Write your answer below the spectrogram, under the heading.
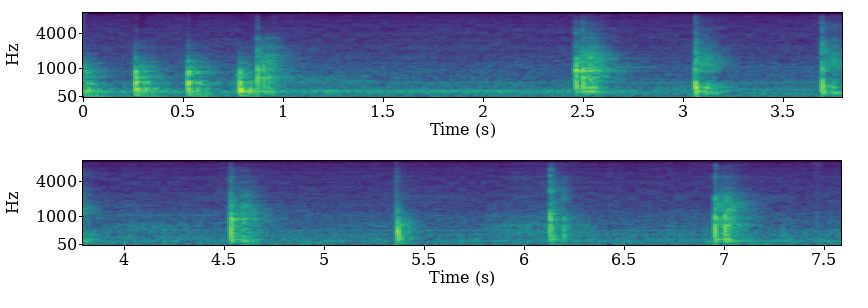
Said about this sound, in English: It's good for banging. There. Yeah! Good job! He's playing the drum!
